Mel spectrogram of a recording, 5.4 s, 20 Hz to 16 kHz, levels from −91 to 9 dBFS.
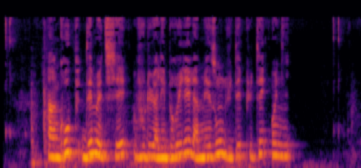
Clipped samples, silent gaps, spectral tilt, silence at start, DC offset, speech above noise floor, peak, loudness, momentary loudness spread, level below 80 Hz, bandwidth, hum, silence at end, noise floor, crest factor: under 0.1%; none; -6 dB/octave; 0.15 s; under 0.1%; 35 dB; -6 dBFS; -21 LUFS; 18 LU; -52 dBFS; 11.5 kHz; none; 1.05 s; -55 dBFS; 16 dB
